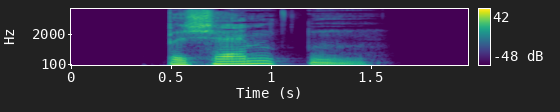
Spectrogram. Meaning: inflection of beschämt: 1. strong genitive masculine/neuter singular 2. weak/mixed genitive/dative all-gender singular 3. strong/weak/mixed accusative masculine singular 4. strong dative plural
- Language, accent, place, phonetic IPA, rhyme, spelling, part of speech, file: German, Germany, Berlin, [bəˈʃɛːmtn̩], -ɛːmtn̩, beschämten, adjective / verb, De-beschämten.ogg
